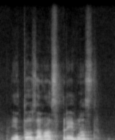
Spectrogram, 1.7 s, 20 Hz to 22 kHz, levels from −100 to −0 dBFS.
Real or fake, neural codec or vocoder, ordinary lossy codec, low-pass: fake; codec, 44.1 kHz, 7.8 kbps, Pupu-Codec; none; none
